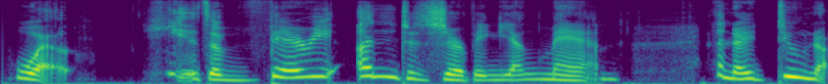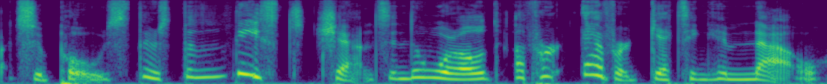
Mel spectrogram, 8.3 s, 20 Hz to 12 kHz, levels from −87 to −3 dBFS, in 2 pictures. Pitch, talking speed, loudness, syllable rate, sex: 245 Hz, 180 wpm, -18 LUFS, 5.3 syllables/s, female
